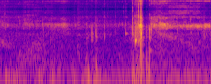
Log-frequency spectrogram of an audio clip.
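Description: Sea water lapping and sloshing against a waterproof action camera at the surface, with one sharp hit of water on the housing about a second and a half in, followed by a short rush of water.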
